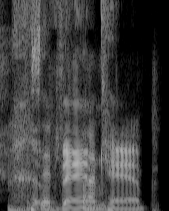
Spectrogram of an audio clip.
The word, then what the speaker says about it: Van Camp: My South African nature, I literally butchered the American pronunciation of your surname. – Van Kamp.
